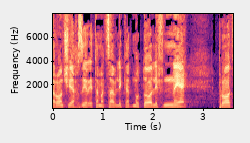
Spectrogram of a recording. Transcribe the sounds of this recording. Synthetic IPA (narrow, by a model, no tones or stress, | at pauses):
aɾo̞nʃejaχziɾethamat͡savlekad̪mot̪o̞lifnej | pɾot͡s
